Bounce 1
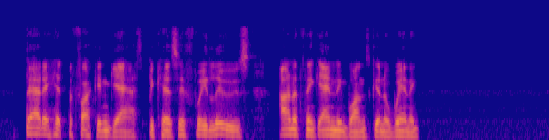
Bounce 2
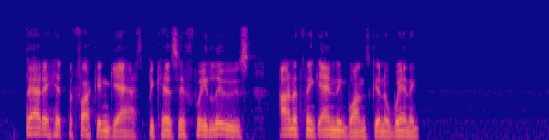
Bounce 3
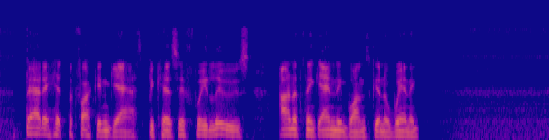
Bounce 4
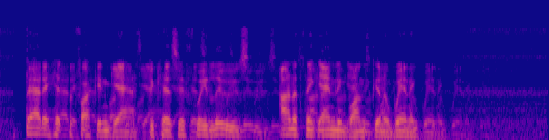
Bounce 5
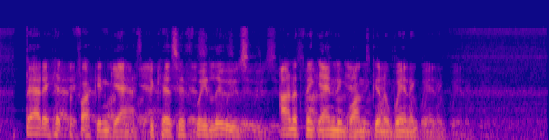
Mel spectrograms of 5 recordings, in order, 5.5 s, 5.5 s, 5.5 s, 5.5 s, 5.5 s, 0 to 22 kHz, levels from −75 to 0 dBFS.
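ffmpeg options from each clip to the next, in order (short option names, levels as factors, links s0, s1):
-af anull
-af "acompressor=mode=upward:threshold=0.0141:ratio=2.5,volume=0.376"
-filter_complex "[0:a]asplit=5[s0][s1][s2][s3][s4];[s1]adelay=280,afreqshift=-34,volume=0.237[s5];[s2]adelay=560,afreqshift=-68,volume=0.105[s6];[s3]adelay=840,afreqshift=-102,volume=0.0457[s7];[s4]adelay=1120,afreqshift=-136,volume=0.0202[s8];[s0][s5][s6][s7][s8]amix=inputs=5:normalize=0,volume=1.12"
-af "aecho=1:1:254:0.178,volume=2.37"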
